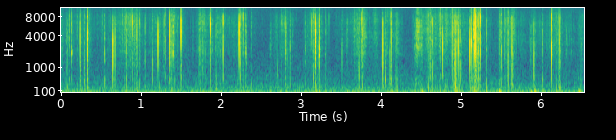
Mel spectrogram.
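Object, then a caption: Small foil-and-paper powder sachet. Fingers crinkle and rub a small, full, sealed Emergen-C foil and paper powder sachet held in both hands. Quiet, dense bursts of bright, dry crackling and rustling come in quick irregular spikes over a faint low rumble.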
